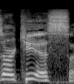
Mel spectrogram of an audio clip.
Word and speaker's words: Arceus: Oh, it is Arceus. I'm glad. Or Arceus. Arceus. Yeah, it's a hard C.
